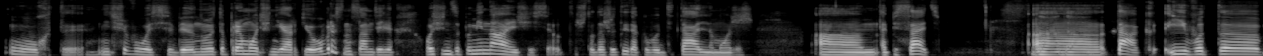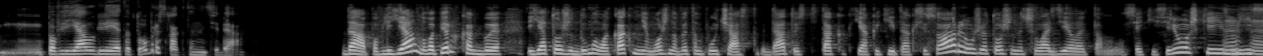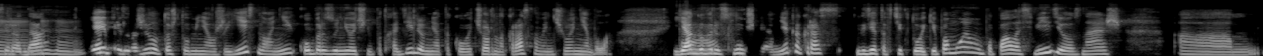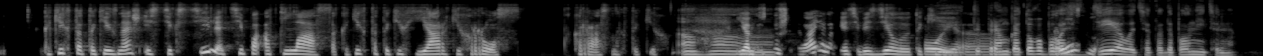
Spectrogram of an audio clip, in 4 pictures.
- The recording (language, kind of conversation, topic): Russian, podcast, Как вы обычно находите вдохновение для новых идей?
- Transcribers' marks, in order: tapping; other background noise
